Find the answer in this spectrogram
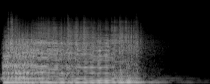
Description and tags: Processed recordings of dragon a chair across a wooden floor.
